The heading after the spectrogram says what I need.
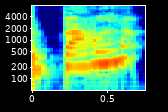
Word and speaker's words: parle: in the present tense when the verb ends with the E the E is silent you shouldn't pronounce it what is pronouncing said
